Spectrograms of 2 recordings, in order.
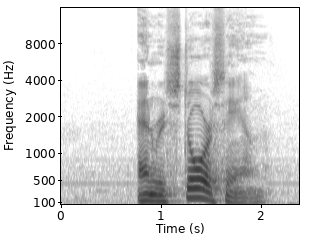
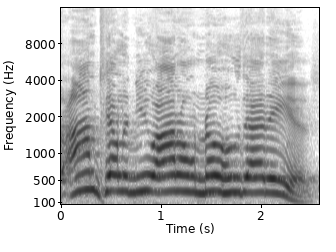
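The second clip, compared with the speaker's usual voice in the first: desperate denial; 13 semitones higher, 6 dB louder than usual. Acted. Peter denies again, louder.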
